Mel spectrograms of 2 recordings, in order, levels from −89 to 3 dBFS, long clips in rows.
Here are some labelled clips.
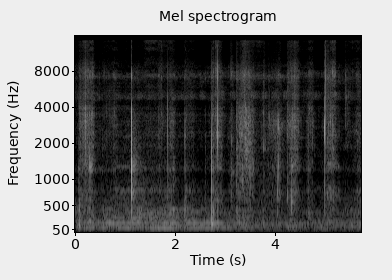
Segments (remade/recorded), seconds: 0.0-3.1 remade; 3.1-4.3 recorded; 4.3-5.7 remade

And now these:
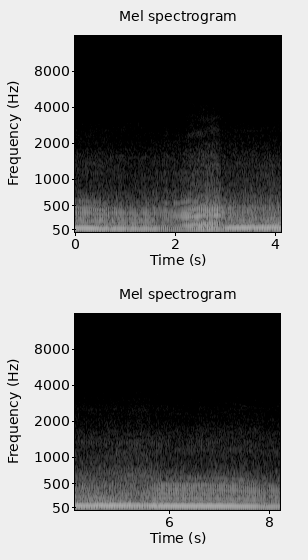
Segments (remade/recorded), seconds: 0.0-0.5 recorded; 0.5-1.1 remade; 1.1-2.6 recorded; 2.6-6.6 remade; 6.6-8.2 recorded

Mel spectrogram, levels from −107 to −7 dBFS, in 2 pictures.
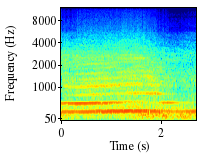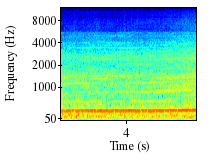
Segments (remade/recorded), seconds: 0.0-0.7 recorded; 0.7-2.0 remade; 2.0-2.8 recorded; 2.8-5.4 remade

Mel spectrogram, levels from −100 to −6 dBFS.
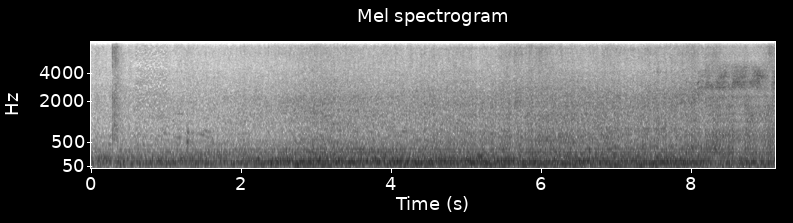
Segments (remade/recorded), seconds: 0.0-8.2 recorded; 8.2-9.1 remade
